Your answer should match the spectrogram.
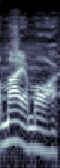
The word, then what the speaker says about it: Myanmar: It's now Myanmar, if I'm saying that right. – Right.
